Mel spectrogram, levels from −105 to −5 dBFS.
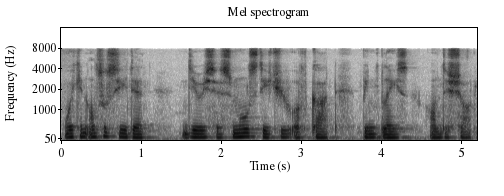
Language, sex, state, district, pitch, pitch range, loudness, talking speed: English, male, Nagaland, Kohima, 105 Hz, 95-115 Hz, -15 LUFS, 195 wpm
